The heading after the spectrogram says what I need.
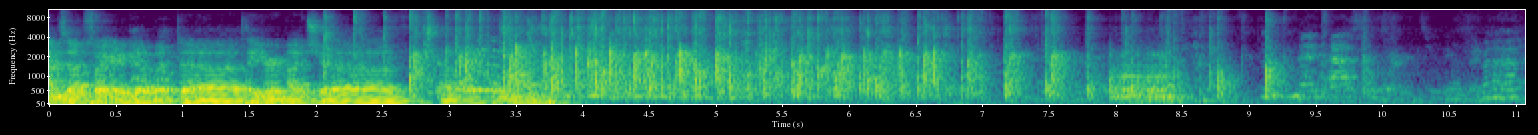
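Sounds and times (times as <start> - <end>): audience applauding: 2.0 - 9.7.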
